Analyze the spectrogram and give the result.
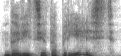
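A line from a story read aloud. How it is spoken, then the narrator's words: Slow drawl. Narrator (Russian): проговорила она медлительным голосом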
